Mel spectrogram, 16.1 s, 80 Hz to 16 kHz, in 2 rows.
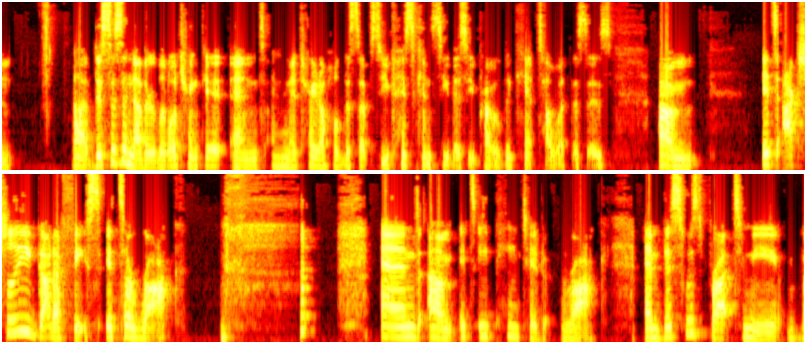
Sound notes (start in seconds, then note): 10.6 laughs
